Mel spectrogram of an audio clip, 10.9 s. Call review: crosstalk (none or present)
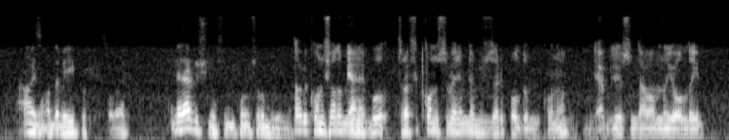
none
